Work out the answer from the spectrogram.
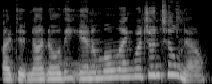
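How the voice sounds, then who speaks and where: A woman voicing a calm, polite female robot that speaks in an even, measured way in a storybook. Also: fairly high pitch.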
